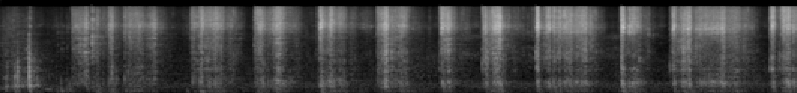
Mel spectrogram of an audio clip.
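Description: Ritz crackers being crushed with a stone pestle in a stainless steel mixing bowl: a run of sharp crunching strikes, about two a second, as the crackers break down into fine crumbs.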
